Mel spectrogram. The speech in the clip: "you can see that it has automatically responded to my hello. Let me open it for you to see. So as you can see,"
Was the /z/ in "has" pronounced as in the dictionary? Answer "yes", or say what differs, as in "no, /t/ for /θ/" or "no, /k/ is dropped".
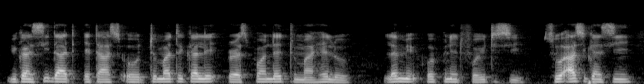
no, /s/ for /z/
